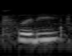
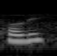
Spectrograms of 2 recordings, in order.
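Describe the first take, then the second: First: The first syllable is 'prih' with an r before the vowel. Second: The first syllable is 'pur' with an r-colored vowel. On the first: The speaker calls it right. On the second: The speaker calls it wrong.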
